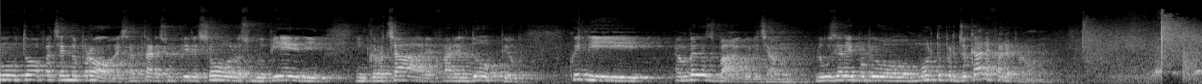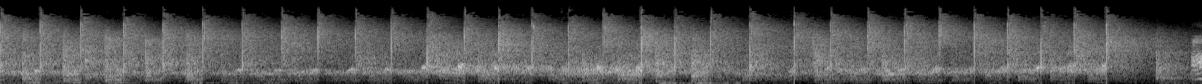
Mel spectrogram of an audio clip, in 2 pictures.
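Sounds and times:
skipping rope slapping wooden floor: 0:10.8 - 0:24.0.

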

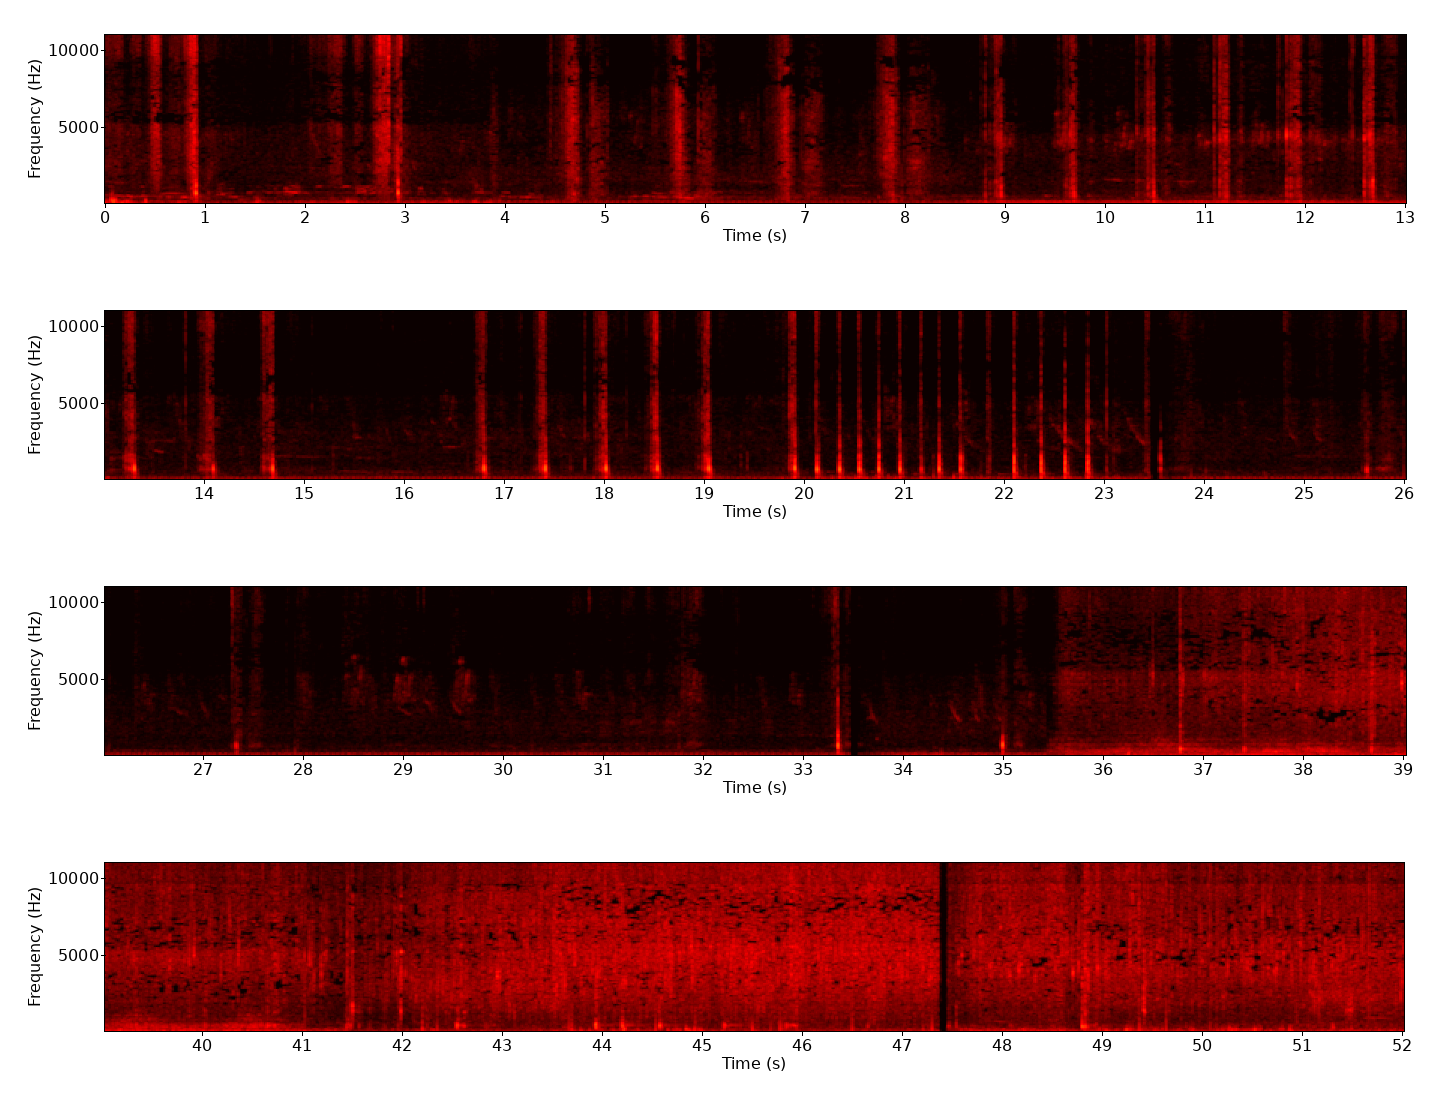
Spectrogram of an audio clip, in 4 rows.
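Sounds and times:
knife chopping vegetables: 0:04.5 - 0:14.8, 0:16.7 - 0:19.2, 0:25.6 - 0:26.0.

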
